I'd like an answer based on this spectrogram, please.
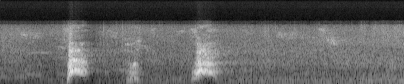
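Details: Pet dog in its own garden barking at people walking by: three sharp, loud barks about half a second apart, the middle one softer, then quiet background.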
